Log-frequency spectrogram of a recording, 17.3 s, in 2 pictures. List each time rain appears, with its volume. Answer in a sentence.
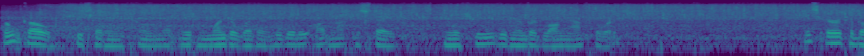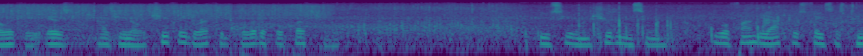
The rain can be heard from 0.0 to 17.2 s, at a steady volume.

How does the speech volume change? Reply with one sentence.
The volume of the speech stays about the same.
